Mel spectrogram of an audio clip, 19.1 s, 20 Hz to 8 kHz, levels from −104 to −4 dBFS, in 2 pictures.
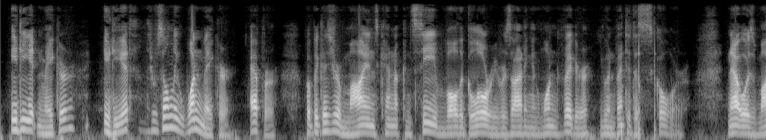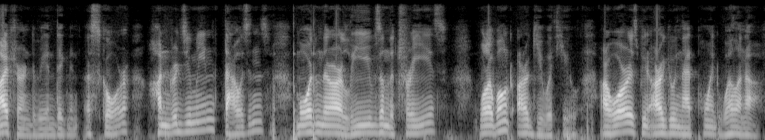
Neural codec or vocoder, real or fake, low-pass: none; real; 7.2 kHz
